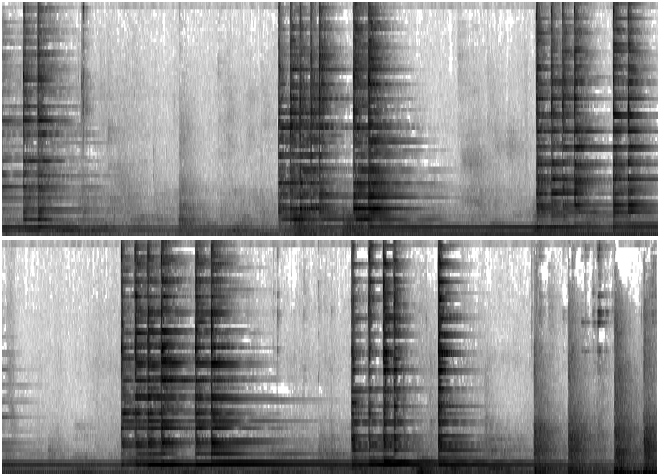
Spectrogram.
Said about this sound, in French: Nous sommes à la campanelle. La campanelle ? Un instrument extraordinaire. Une batterie de cloches et de sonnailles.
